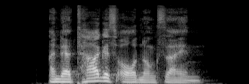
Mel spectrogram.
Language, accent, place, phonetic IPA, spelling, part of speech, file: German, Germany, Berlin, [an dɛɐ̯ ˈtaːɡəsˌʔɔʁdnʊŋ zaɪ̯n], an der Tagesordnung sein, verb, De-an der Tagesordnung sein.ogg
- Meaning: 1. to occur daily, often, regularly 2. to be necessary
